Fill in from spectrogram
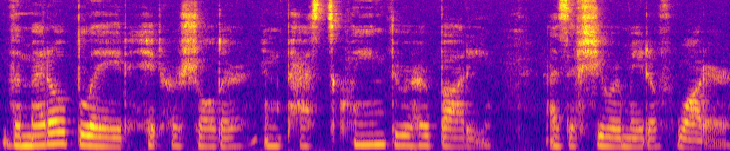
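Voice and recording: The passage is read aloud in a natural voice, its intonation fairly even.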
